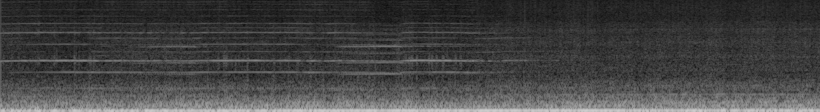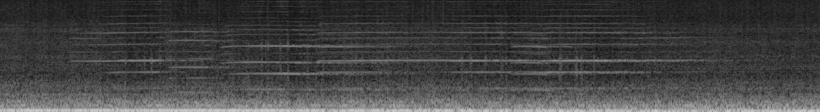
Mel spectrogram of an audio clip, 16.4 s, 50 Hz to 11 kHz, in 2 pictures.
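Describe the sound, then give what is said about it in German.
Steady, loud low engine rumble from a car speeding through the desert around 3 a.m. on the road from Bakersfield to Las Vegas, droning evenly without breaks. “Ich hatte im Auto geschlafen, während er durch die Wüste raste.”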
